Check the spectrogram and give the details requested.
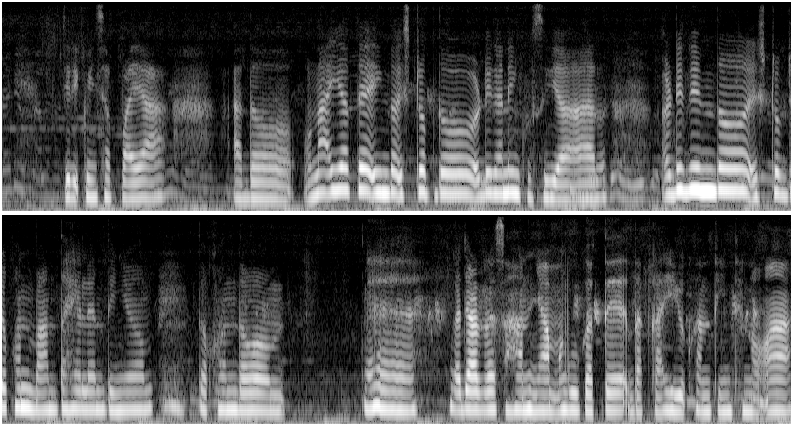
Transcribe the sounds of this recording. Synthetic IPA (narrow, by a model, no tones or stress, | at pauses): t͡ʃiɾiʔ̚kuɲsapajaː | d̪ɔ | ɔnaʔijat̪ɛiɲd̪ɔisʈɔp̚d̪ɔəɖiɡaniɲkʰusijaːɾ | əɖid̪ind̪ɔisʈɔp̚d͡ʒɔkʰɔnbant̪aɦɛlɛnt̪iɲɔm | t̪ɔkʰɔnd̪ɔ | ɡad͡ʒaɾɾɛsaɦanɲaməɡukat̪ɛʔd̪akaɦijuʔkʰant̪iɲt̪ʰɛnɔʔa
